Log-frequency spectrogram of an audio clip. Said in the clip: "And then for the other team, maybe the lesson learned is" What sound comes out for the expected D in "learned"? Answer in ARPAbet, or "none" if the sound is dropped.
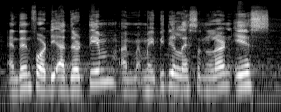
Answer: none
